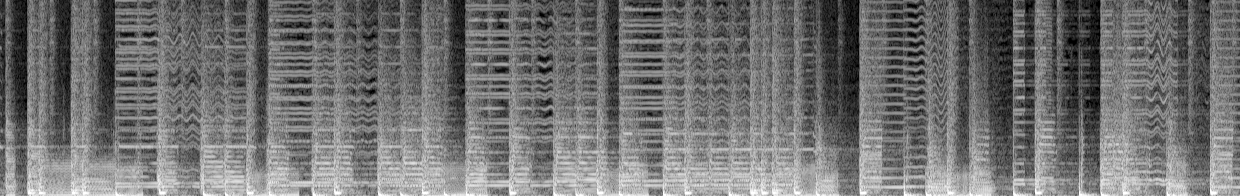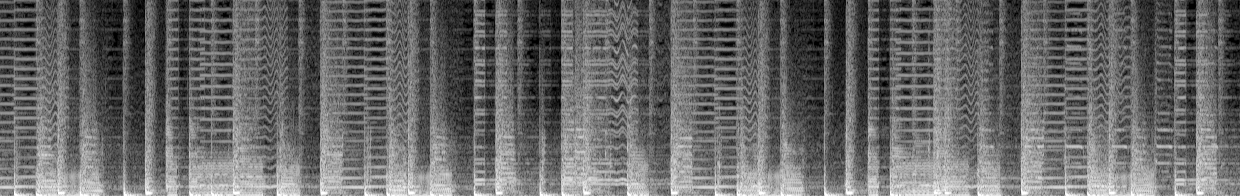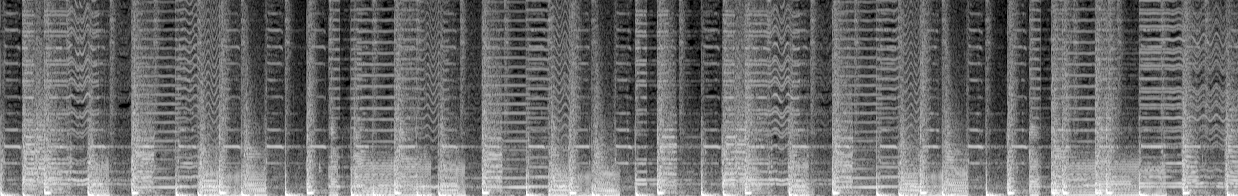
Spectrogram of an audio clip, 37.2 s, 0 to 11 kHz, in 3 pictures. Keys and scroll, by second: 0.7 ctrl+z, 2.2 ctrl+y, 2.7 ctrl+y, 4.1 Delete, 4.4 Delete, 5.2 Delete, 6.1 Delete, 6.5 Delete, 7.3 Delete, 8.9 Escape, 11.0 Delete, 12.3 Delete, 17.5-19.0 typing, 20.6 ., 21.4 9, 21.6 BackSpace, 21.7 -.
